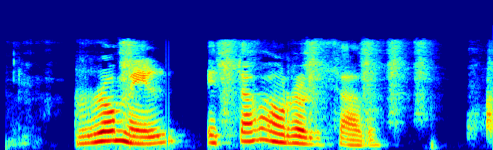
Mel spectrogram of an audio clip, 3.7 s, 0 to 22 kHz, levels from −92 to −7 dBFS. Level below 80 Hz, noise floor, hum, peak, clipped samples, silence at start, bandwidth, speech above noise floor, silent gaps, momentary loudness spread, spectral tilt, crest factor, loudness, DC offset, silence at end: -62 dBFS; -54 dBFS; none; -2 dBFS; under 0.1%; 0.55 s; 7.8 kHz; 37 dB; none; 22 LU; -5.5 dB/octave; 16 dB; -18 LUFS; under 0.1%; 0 s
